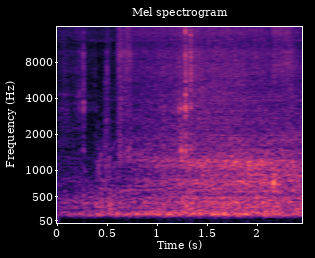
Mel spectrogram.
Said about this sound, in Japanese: 4合目を過ぎてもういよいよ5合目に近づいてまいりましただいぶ標高が高くなって今2000何百メートルにいるのでちょっとエアコン切って窓を開けてみたいと思います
